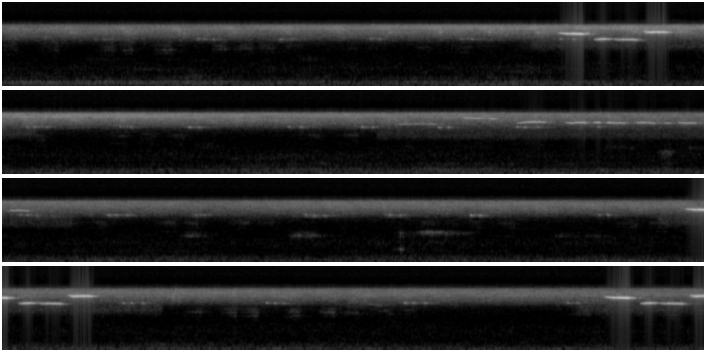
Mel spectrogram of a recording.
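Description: A songbird sings the same short phrase of a few high notes three times, spaced well apart, with a softer run of notes between the first two. Under it insects keep up a steady, rapid high chirping.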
